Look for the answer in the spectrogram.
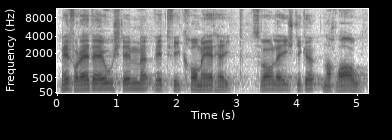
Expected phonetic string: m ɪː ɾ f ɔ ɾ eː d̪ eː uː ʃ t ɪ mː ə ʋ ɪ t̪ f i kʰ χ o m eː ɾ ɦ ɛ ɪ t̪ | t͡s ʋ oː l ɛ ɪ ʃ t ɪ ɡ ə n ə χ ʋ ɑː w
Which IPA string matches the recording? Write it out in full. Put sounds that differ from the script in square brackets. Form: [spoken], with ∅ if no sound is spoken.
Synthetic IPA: m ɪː ɾ f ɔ ɾ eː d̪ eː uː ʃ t ɪ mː ə ʋ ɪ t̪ f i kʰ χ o m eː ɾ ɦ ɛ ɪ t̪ | t͡s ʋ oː l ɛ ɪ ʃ t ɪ ɡ ə n [ɑ] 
